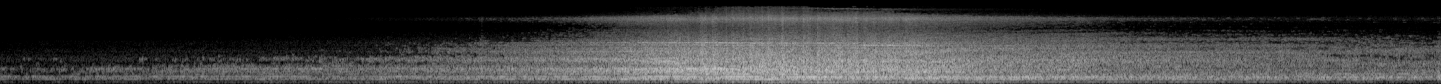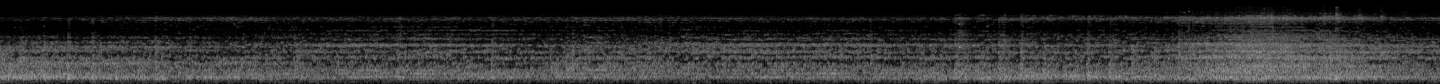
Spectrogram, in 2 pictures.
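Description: A GBRf Class 66 diesel locomotive approaching and passing, loudest about seven to nine seconds in. A long rake of yellow engineering wagons then keeps rolling past with steady wheel-on-rail noise.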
